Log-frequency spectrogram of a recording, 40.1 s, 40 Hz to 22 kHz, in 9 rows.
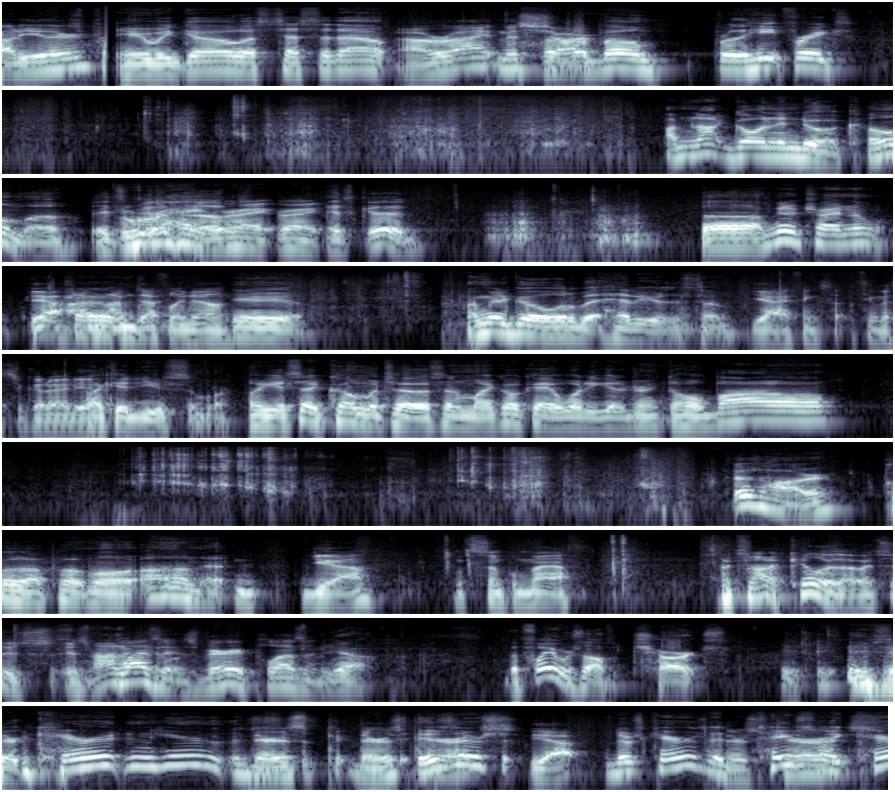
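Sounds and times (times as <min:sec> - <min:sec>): tortilla chips crunching: 0:04.3 - 0:07.7, 0:22.9 - 0:25.9.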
